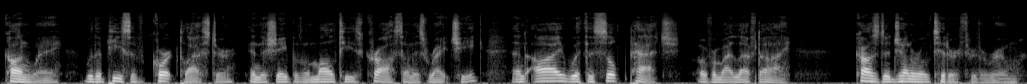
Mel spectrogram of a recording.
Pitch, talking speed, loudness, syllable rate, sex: 115 Hz, 205 wpm, -19 LUFS, 5.3 syllables/s, male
